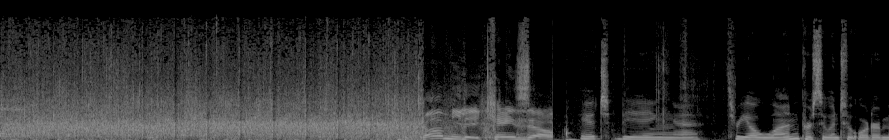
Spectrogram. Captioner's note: cheering and Applause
